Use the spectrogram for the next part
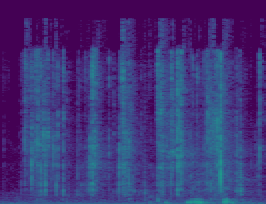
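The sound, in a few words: peeling outer skin off a vegetable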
